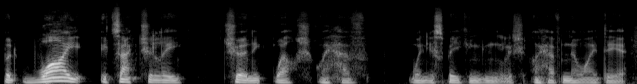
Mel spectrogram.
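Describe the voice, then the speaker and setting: Husky low-voiced man, chatty host. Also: unhurried, mellow, no room sound, studio quality. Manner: chatty, informal, thinks aloud. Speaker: host answering viewer questions. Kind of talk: casual screen-share walkthrough.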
